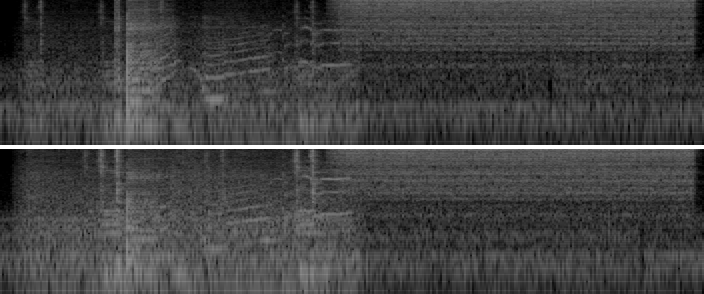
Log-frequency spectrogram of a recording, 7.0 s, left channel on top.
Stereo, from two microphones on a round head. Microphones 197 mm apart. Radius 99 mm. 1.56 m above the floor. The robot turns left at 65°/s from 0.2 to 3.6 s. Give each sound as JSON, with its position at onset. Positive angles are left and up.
{"t": 1.1, "sound": "a cupboard door", "side_deg": 30, "distance_m": 0.7}
{"t": 3.3, "sound": "a hiss", "side_deg": -20, "distance_m": 0.8}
